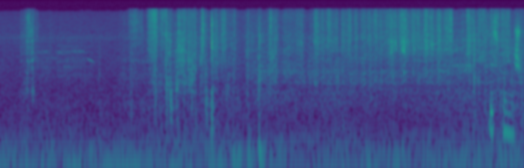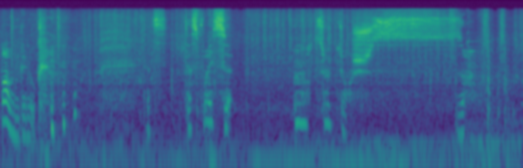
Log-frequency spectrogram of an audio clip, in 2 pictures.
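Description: Paper slides and rustles on a table.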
